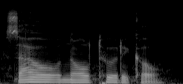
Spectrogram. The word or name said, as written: saonoltooriko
